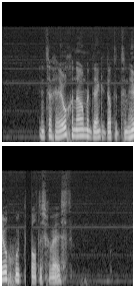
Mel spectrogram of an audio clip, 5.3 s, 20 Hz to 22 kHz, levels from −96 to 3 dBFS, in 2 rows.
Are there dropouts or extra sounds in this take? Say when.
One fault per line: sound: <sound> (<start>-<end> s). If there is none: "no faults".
sound: dropout (3.1-3.2 s)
